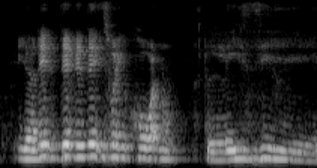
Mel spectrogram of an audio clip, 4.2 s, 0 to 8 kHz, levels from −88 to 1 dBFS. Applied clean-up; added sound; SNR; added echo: none; none; none; reverberation time 0.6 s.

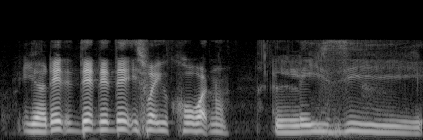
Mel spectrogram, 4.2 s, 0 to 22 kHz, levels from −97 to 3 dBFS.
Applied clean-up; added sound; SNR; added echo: none; none; none; none.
